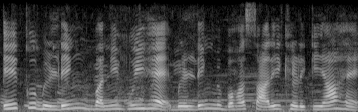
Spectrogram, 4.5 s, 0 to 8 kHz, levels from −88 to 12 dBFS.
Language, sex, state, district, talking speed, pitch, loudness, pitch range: Hindi, male, Madhya Pradesh, Katni, 145 wpm, 250 Hz, -16 LUFS, 225-275 Hz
